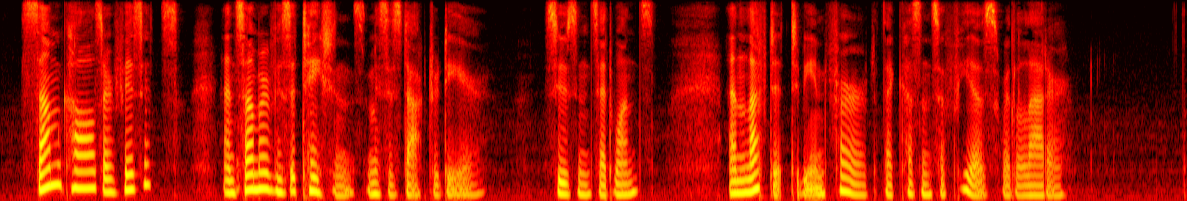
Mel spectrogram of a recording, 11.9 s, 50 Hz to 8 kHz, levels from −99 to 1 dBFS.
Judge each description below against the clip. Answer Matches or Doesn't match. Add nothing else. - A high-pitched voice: Doesn't match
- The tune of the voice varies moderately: Doesn't match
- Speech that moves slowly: Matches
